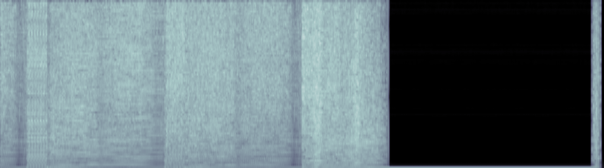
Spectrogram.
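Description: Very loud, heavily distorted and clipped music-like audio with pitched tones, repeating in a loop about every two seconds, which cuts off suddenly about five seconds in; a short burst comes back near the end.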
